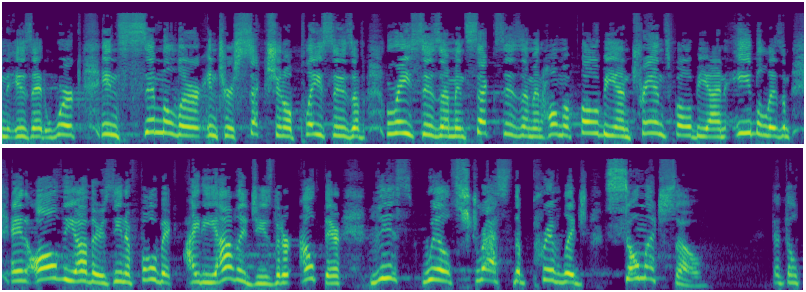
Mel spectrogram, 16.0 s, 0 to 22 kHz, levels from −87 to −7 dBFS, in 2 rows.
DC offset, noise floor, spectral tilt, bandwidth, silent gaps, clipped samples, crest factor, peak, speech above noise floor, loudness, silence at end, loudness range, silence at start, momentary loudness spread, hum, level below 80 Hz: under 0.1%; -71 dBFS; -3.5 dB/octave; 16 kHz; none; under 0.1%; 16 dB; -4 dBFS; 51 dB; -20 LUFS; 0.05 s; 3 LU; 0 s; 6 LU; none; -58 dBFS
